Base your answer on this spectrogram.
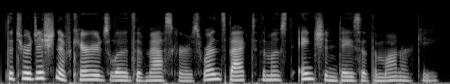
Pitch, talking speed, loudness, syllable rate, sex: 200 Hz, 225 wpm, -18 LUFS, 5.8 syllables/s, female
